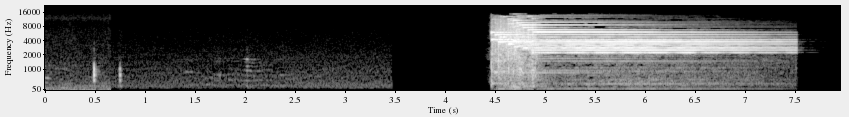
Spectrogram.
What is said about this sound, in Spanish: activen la campanita de las notificaciones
